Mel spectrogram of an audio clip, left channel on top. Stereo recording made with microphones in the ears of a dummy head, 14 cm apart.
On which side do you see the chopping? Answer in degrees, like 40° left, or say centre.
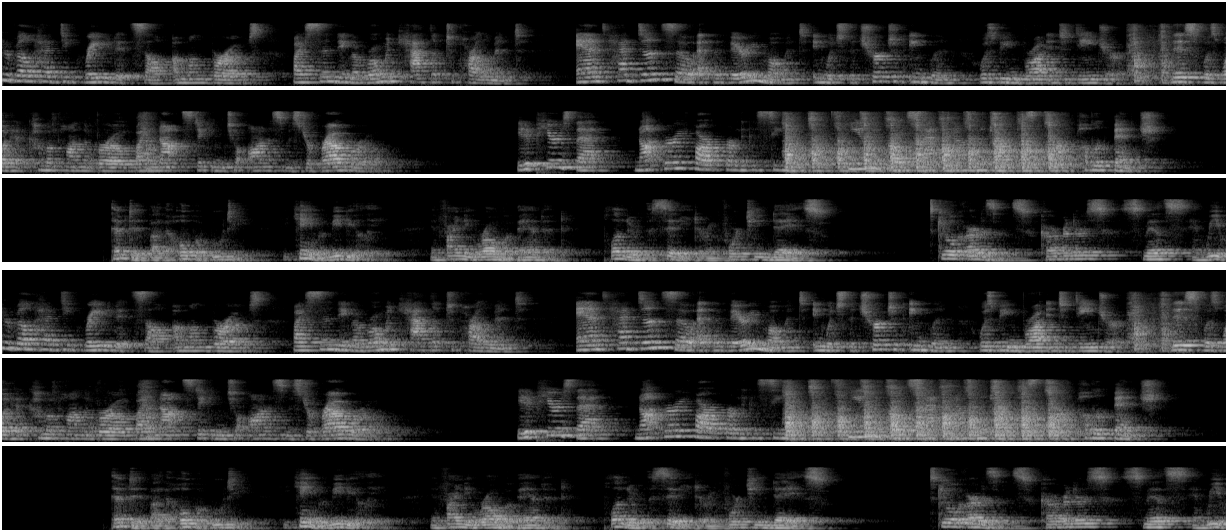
20° left.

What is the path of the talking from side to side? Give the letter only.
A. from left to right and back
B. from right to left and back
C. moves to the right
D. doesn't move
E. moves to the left
A.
